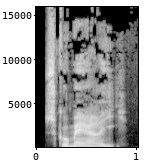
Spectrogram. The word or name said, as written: skomageri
